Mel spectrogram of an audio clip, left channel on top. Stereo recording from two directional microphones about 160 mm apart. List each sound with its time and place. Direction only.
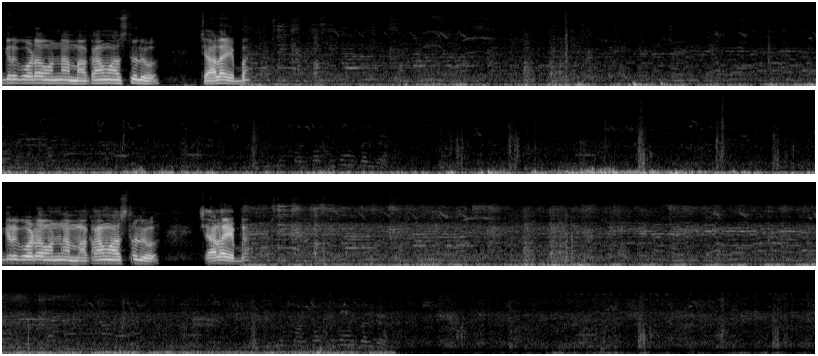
0.0 s speech: 5° left (ahead or behind)
2.5 s music: 90° left
4.3 s music: 80° left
